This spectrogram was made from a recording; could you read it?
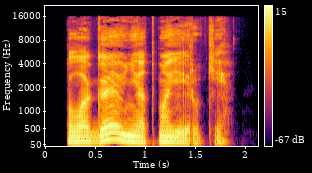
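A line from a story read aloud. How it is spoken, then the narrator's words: Gloomy. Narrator (Russian): мрачно сообщил Рион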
